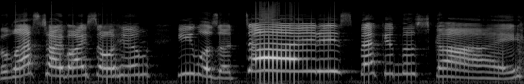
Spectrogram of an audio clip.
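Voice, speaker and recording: A squeaky, put-on character voice at an extremely high pitch moves very slowly with very wide pitch swings. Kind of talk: 1940s radio comedy. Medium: audio drama. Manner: giggling.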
